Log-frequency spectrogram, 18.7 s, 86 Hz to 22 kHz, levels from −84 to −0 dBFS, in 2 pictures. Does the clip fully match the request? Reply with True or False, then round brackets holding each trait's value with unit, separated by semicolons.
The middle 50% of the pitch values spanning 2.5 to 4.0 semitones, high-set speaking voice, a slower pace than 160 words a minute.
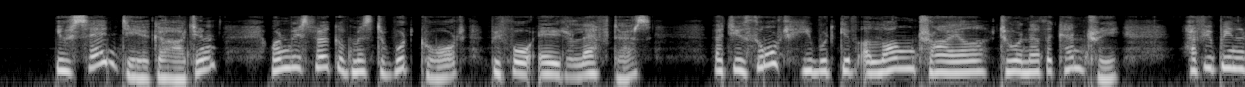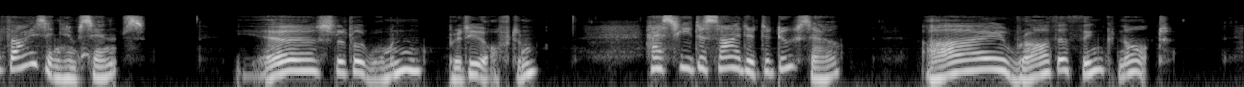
False (5.2 semitones; 230 Hz; 150 wpm)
